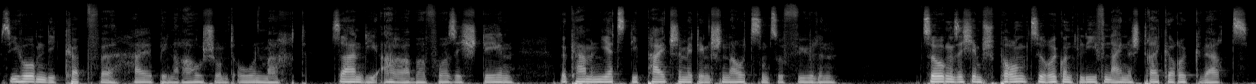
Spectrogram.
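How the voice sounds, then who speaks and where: Audiobook narrator, male, lowish voice, measured, very dry close sound. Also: steady tone, darkish tone, no echo. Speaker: audiobook reader.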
